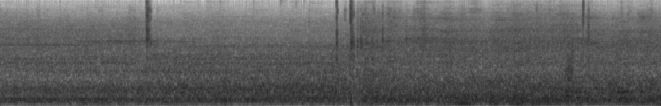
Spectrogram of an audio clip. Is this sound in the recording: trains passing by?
yes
